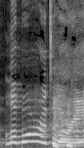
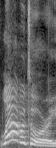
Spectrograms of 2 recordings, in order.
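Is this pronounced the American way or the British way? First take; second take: British; American. First: It is said with a British pronunciation. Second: It is said with an American pronunciation. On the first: The speaker calls it right. "that's how you're supposed to say it in the English way" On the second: The speaker calls it wrong. "My dad screws it up and goes laboratory"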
